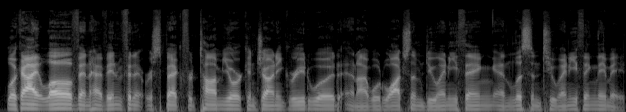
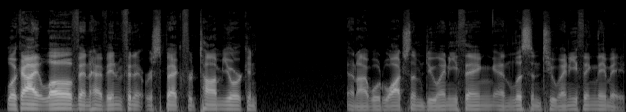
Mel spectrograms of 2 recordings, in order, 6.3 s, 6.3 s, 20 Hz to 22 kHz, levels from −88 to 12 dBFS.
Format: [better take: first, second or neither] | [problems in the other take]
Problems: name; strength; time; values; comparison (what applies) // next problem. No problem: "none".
first | audio cutting out; at 2.5 s for 1 s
